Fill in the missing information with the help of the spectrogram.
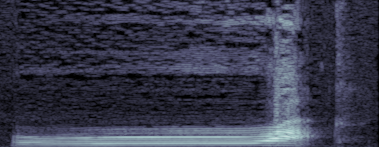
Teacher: notice how my lips are coming forward and my tongue moves back in my mouth, and I push out the R sound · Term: American R sound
